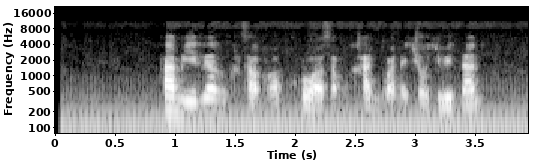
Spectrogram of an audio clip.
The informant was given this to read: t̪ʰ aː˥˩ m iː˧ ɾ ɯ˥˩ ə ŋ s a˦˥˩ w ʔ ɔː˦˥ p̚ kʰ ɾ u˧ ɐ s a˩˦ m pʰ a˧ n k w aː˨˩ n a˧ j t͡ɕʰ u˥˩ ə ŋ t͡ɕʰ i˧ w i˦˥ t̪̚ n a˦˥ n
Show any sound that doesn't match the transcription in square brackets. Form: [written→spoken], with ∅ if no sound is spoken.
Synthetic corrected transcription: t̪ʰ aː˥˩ m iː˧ ɾ ɯ˥˩ ə ŋ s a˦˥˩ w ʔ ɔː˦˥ p̚ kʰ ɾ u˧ ɐ s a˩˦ m [pʰ→kʰ] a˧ n k w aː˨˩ n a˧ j t͡ɕʰ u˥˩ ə ŋ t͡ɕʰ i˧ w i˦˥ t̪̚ n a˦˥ n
